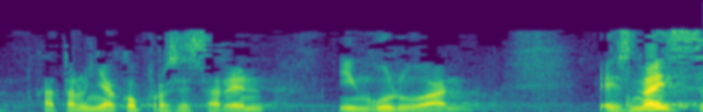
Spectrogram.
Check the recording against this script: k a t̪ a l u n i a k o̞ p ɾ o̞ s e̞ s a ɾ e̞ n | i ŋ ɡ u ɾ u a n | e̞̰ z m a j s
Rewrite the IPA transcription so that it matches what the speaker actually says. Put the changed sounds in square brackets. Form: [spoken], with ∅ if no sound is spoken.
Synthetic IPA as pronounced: k a t̪ a l u [ɲ] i a k o̞ p ɾ o̞ s e̞ s a ɾ e̞ n | i ŋ ɡ u ɾ u a n | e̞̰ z [n] a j s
